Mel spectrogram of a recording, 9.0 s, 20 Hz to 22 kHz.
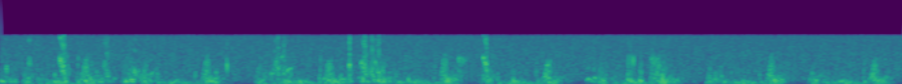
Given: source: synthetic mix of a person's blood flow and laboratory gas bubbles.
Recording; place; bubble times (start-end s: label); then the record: Doppler ultrasound of blood flow; precordium
0.00-0.20 s: bubbles
0.27-0.34 s: bubbles
0.51-0.72 s: bubbles
1.02-1.56 s: bubbles
2.22-2.30 s: bubbles
2.58-2.96 s: bubbles
3.45-3.88 s: bubbles
4.04-4.12 s: bubbles
4.54-4.67 s: bubbles
4.81-4.95 s: bubbles
5.09-5.18 s: bubbles
5.84-5.97 s: bubbles
6.23-6.46 s: bubbles
6.48-6.59 s: bubbles
From the record:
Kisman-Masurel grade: 233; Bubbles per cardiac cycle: several, 3 to 8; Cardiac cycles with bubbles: 50 to 99%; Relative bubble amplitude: loud (0.450 to 0.775); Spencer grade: 3 (all of the cardiac periods contain showers or single bubble signals, but not dominating or overriding the cardiac motion signals); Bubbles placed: only in the low amplitude regions of the cardiac cycle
